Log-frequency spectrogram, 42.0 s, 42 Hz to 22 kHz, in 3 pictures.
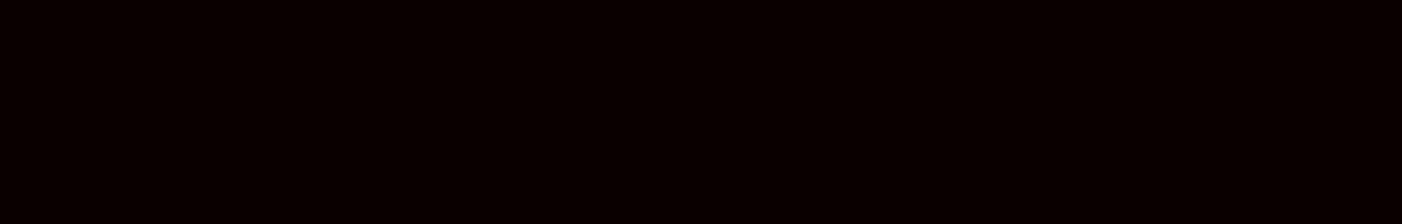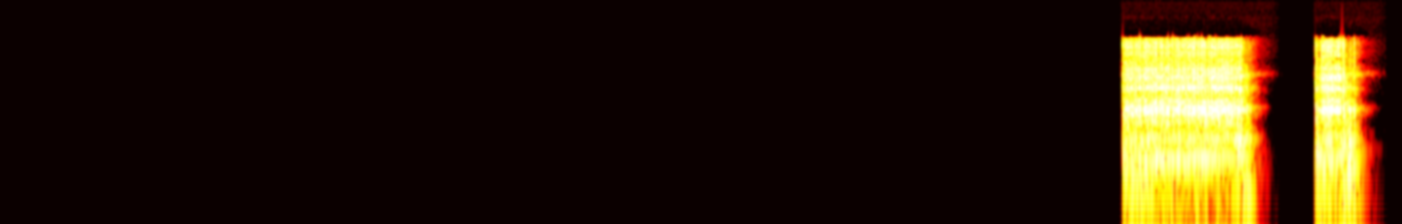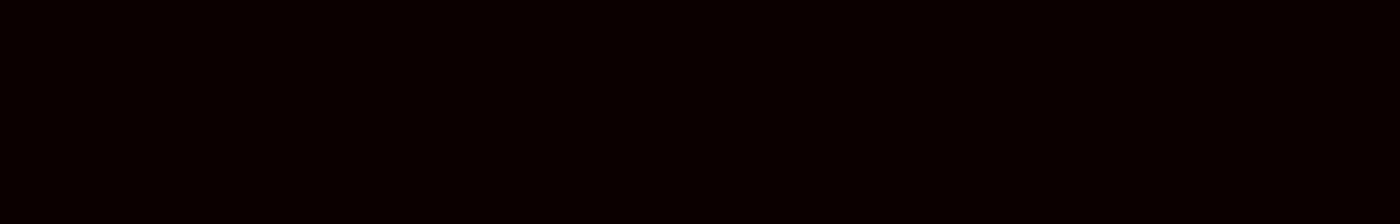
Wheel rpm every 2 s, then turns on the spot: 0, 0, 0, 0, 0, 0, 0, 0, 0, 0, 0, 0, 10, 10, 0, 0, 0, 0, 0, 0, 0.
none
